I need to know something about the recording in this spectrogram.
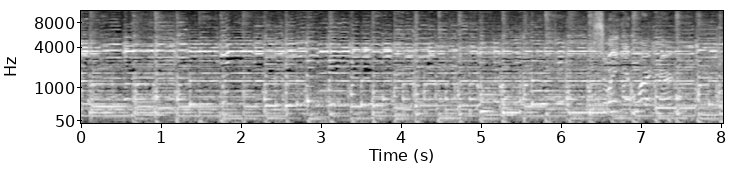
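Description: Live contra dance band playing a lively tune, a fiddle leading over plucked-string accompaniment with a steady driving beat.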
